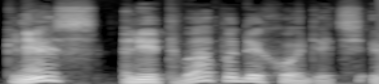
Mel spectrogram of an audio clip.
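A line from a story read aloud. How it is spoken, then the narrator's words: Cheerful shout. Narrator (Belarusian): весела закрычаў Халадок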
